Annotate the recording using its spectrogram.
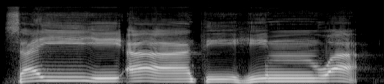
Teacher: Kita perhatikan mim sukun bertemu bukan mim bukan ba disebut bacaan izhar syafawi. Baca dengan jelas mim sukunnya tidak usah dengung. Rapatkan bibir dengan sempurna.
